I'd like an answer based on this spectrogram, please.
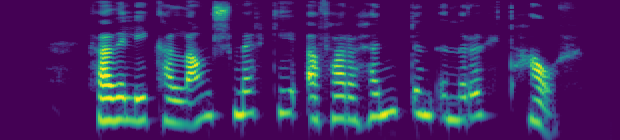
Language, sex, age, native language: Icelandic, female, 60-69, Icelandic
